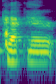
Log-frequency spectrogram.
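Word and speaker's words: Koechner: like the health class and they got David Kosher in there and kosher.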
